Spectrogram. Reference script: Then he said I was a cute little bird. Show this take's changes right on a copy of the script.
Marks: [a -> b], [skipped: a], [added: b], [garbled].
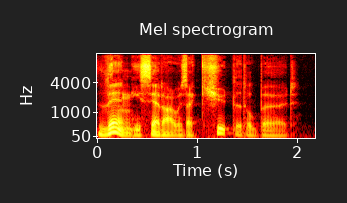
Then he said I was a cute little bird.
